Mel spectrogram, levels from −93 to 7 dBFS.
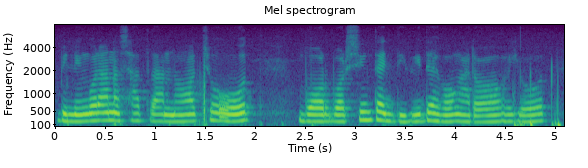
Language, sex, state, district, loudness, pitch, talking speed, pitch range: Chakma, female, Tripura, Dhalai, -14 LUFS, 200 Hz, 130 wpm, 195-215 Hz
